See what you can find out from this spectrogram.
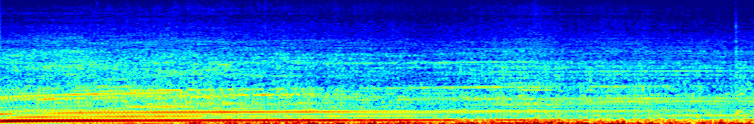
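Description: A motorboat engine drones steadily, a low humming rumble with a slight shift in pitch partway through, running continuously with no voices, as the boat travels on a river into an oxbow side arm toward the spot where it was launched.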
